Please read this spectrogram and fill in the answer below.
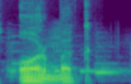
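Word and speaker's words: Auerbach: А фамилию его мы произносим на свой лад, так как произносили в Одессе еврейские фамилии Ауэрбах. Американцы же его фамилию произносят на свой лад – Орбак.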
